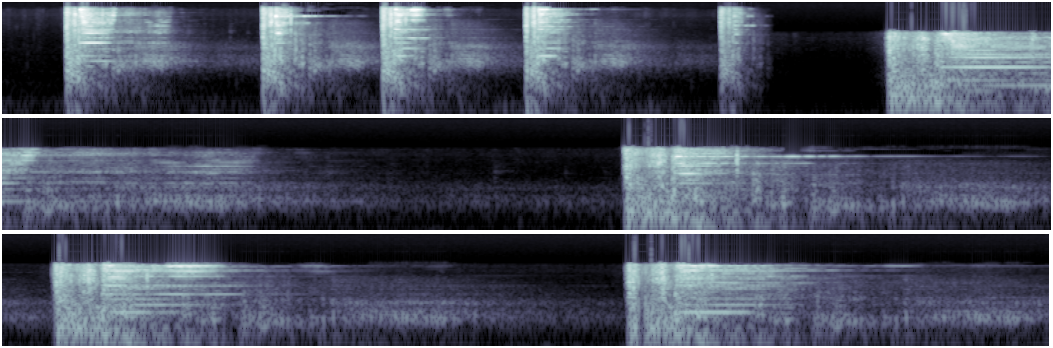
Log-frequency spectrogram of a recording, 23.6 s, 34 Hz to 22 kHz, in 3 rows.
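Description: A Glock 20 Gen 5 10mm pistol fires five quick, sharp shots, followed by four loud, ringing clangs of rounds striking steel targets downrange at slower intervals.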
